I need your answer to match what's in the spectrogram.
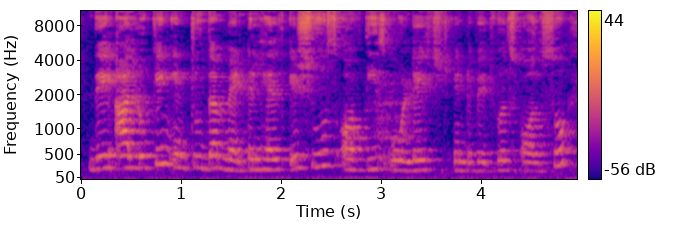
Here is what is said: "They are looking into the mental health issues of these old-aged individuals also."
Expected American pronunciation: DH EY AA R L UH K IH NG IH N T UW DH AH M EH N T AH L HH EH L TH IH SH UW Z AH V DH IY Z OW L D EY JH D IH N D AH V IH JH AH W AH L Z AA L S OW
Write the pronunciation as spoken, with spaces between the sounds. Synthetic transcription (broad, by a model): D EY AA R L UH K IH NG IH N T UW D AH M EH N T AH L HH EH L T IH SH UW Z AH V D IY Z OW L D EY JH IH N D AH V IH JH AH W AH L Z AA L S OW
